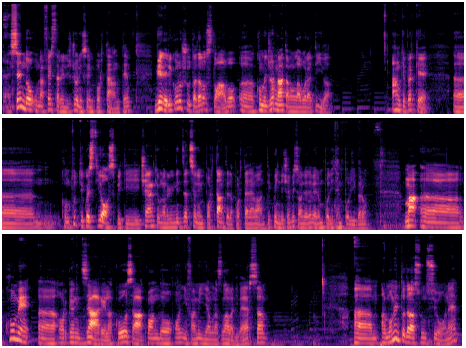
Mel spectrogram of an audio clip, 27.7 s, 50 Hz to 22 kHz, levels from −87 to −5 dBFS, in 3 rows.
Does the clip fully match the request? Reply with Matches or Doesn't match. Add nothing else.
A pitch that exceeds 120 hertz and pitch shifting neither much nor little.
Matches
